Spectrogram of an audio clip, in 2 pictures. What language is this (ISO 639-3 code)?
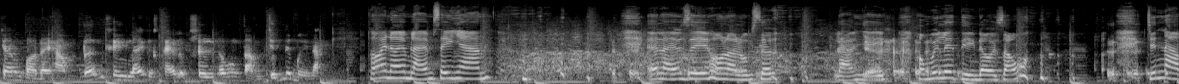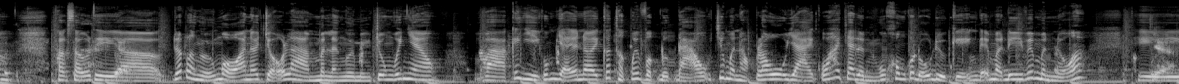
vie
